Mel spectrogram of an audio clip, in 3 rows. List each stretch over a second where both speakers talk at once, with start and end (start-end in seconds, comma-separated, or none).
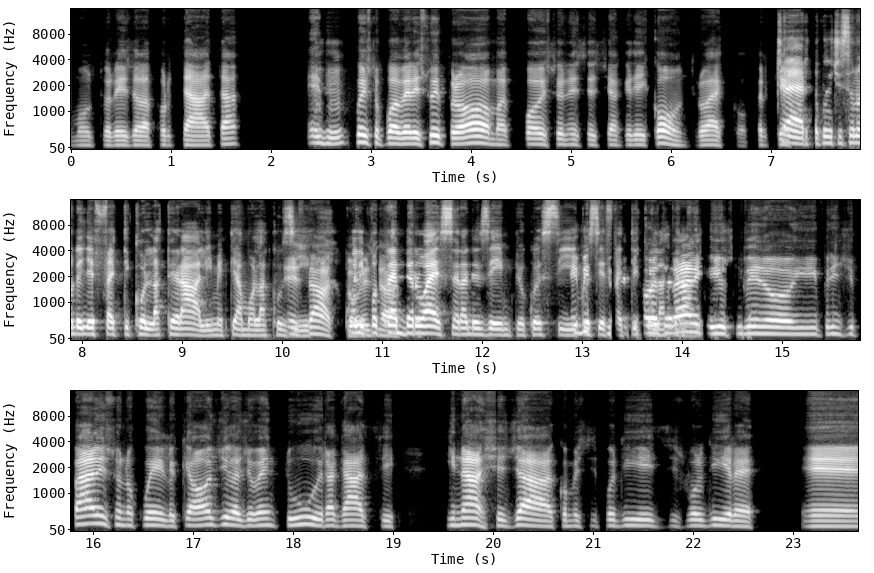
10.0-11.4, 12.9-14.2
